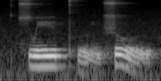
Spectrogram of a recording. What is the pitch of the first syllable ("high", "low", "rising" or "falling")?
high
